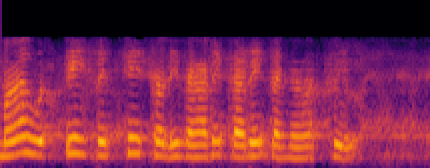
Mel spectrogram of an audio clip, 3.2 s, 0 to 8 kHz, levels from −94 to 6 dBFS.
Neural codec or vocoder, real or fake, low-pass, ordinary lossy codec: codec, 16 kHz, 0.5 kbps, FreqCodec, larger model; fake; 7.2 kHz; AAC, 16 kbps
